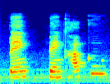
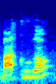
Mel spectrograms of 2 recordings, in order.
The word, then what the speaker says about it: Bakugo: His name is Benkaku. Am I saying it right? Benkaku Bangkok. from My Hero. Oh, Bakugo. Bakugo, yeah. I butchered his name terribly.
